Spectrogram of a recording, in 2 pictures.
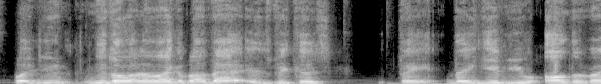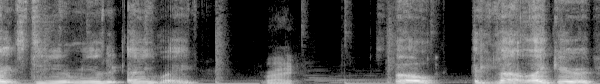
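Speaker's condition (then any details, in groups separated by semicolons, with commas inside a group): Cerebral palsy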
